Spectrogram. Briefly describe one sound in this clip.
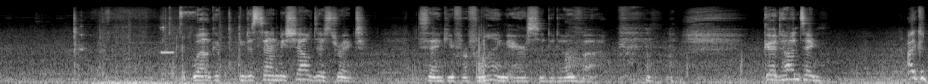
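A woman speaks briskly over a radio.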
